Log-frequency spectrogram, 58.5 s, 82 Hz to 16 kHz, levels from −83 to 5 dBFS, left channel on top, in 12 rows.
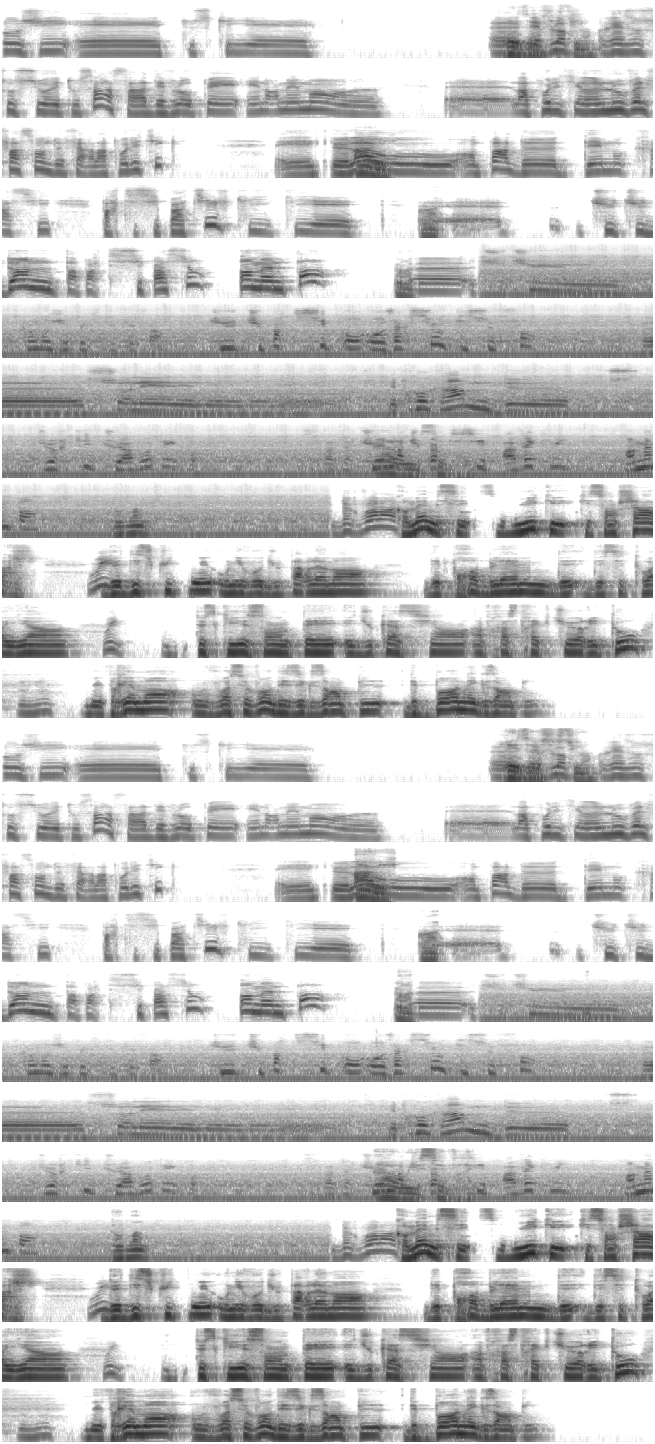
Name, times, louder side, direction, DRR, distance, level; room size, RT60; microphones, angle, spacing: voice 1, 0.0-2.3 3.6-7.7 8.2-11.0 11.8-17.3 17.8-18.4 18.8-22.0 22.6-24.2 24.6-25.7 26.0-28.4 29.2-34.0 34.4-35.7 36.4-38.5 38.8-39.4 41.5-42.4 44.6-44.8 49.6-49.7 53.8-54.1, left 2 dB, 50° left, 2.4 m, -32 dB
voice 2, 3.7-4.0 4.3-4.4 12.4-12.6 17.8-17.9 22.5-22.6 23.9-24.0 37.0-37.3 39.9-40.2 42.0-44.2 44.7-46.8 47.1-49.4 50.3-53.8 54.3-57.7, right 3 dB, 60° right, 1.1 m, -21 dB
sound 1, 23.1-41.5, left 2 dB, 75° left, 1.3 m, -38 dB
head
